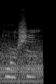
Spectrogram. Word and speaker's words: Porsche: and uh there's the Porsche name yes it's pronounced Porsche I don't care I think I said that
